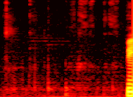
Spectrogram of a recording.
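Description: Marker pen writing on a whiteboard, very faint, with a couple of light taps about a second in; a man's voice starts just before the end.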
